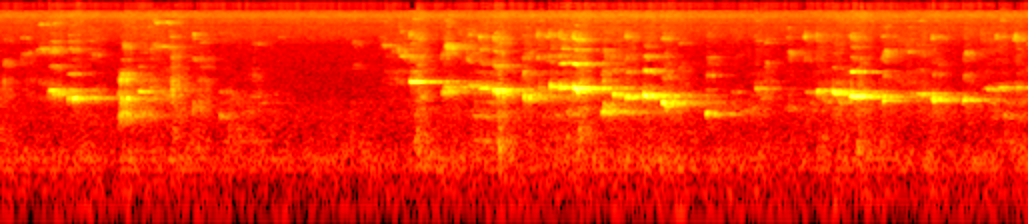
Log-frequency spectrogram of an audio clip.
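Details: Whining and whimpering from a dog or puppy, with quiet pauses broken by a run of high, quavering cries that rise sharply then droop, some overlapping, above steady low room noise.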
